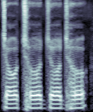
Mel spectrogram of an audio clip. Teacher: है च छ ज झ य च है अल्प प्राण अघोष छ है महाप्राण अघोष ज है अल्प प्राण जो है घोष और झ है आपको महाप्राण घोष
